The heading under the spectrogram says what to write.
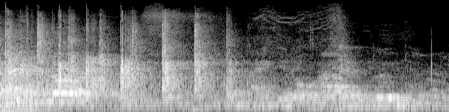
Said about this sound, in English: And we can clap our hands and say, thank you, Jesus.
